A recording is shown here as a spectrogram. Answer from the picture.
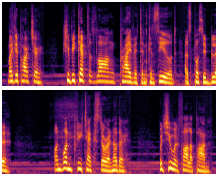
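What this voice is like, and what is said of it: Reading while shifting through many accents. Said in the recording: “So that was an accent journey. ... That was like 9 accents. My skills are growing. I can multi-accent.”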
